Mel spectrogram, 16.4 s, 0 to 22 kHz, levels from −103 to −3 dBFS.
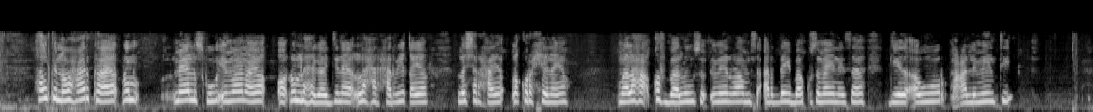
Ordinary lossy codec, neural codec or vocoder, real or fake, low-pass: MP3, 96 kbps; codec, 16 kHz, 16 kbps, FreqCodec, larger model; fake; 7.2 kHz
